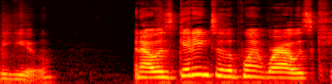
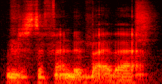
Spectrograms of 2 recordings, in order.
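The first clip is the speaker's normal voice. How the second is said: whispered offense; 10 dB quieter than usual. Real, not acted. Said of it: "I'm so offended".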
